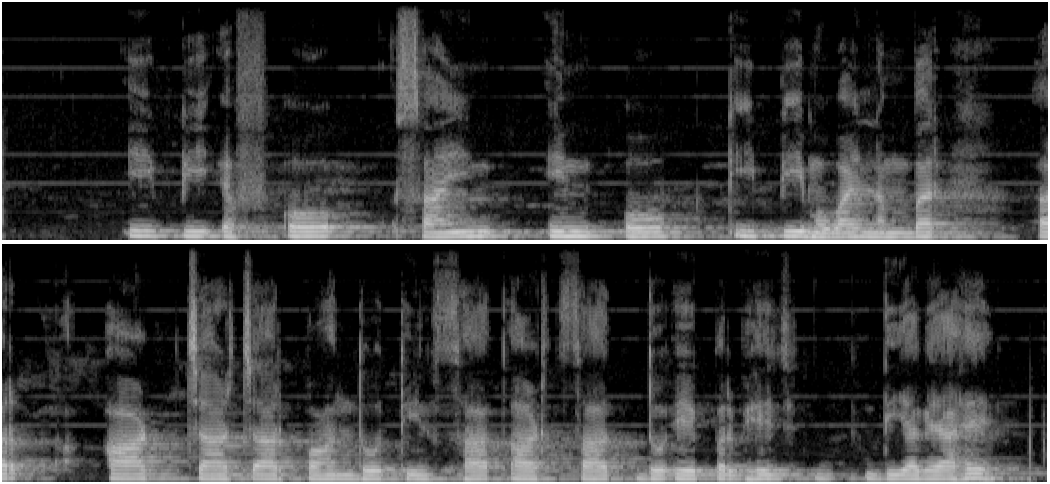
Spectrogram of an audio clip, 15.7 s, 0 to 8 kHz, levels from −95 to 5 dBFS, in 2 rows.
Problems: constant background noise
